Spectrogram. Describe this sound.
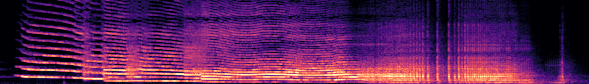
Series of squeaky doors. Some in a big room, some in a smaller room. Some are a bit hissy, sorry.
